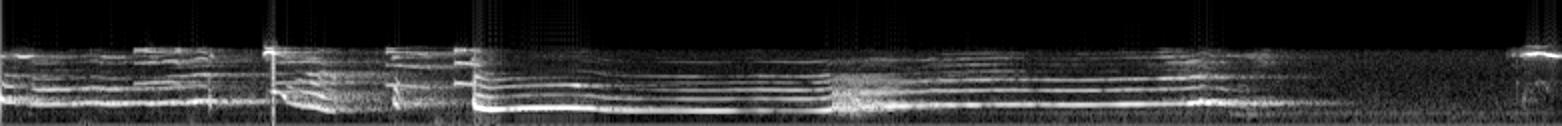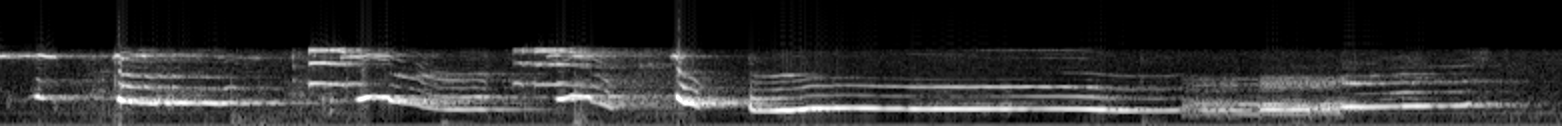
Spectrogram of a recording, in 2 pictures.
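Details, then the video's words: Pet dog howling over a toy: long rising and falling howls with a short pause mid-way, then more wavering cries and drawn-out howls, some clicks in between. "howling dog i love my toy or do i"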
